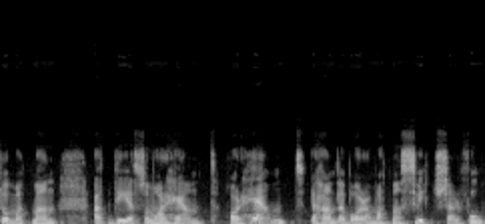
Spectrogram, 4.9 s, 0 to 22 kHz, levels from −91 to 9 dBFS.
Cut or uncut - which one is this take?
cut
